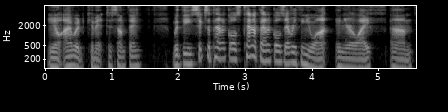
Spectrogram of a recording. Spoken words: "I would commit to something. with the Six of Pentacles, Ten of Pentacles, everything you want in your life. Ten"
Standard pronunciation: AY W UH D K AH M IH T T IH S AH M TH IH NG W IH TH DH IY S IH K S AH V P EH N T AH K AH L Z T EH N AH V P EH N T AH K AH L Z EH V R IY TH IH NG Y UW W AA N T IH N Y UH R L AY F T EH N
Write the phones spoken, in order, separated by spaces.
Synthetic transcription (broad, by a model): AY W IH D K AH M IH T T IH S AH M TH IH NG W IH DH IY S IH K S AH P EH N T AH K L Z T EH N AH P EH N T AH K L Z EH V R IY TH IH NG Y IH W AA N T IH N Y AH R L AY F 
